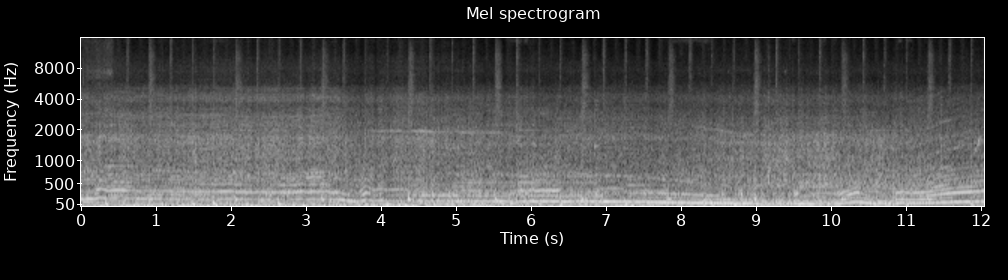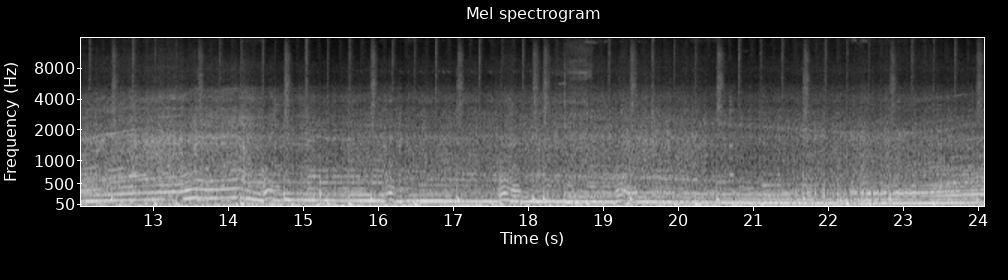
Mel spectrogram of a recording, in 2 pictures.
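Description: Heavy road traffic in Malolos makes a loud, continuous engine drone that rises and falls in pitch as vehicles accelerate and slow, with a rough, rushing road noise throughout.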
